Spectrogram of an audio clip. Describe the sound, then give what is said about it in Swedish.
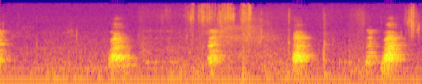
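Several sharp dog barks come in separate bursts in the background, a couple of seconds apart, over a low steady hum, with a brief rustle or voice between them. “Skäller hundarna här i bakgrunden.”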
